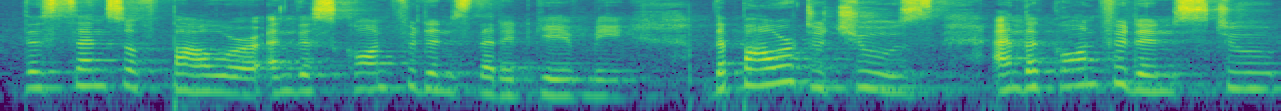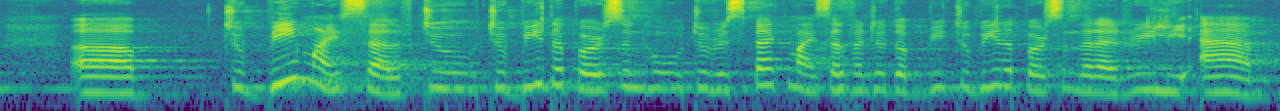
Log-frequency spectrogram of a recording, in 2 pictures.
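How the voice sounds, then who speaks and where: On a conference stage before an audience, a woman who grew up in Dubai gives a witty, conversational personal talk full of wry asides. Her voice sits fairly high with a darkish tone, and the sound carries the feel of a big room.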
